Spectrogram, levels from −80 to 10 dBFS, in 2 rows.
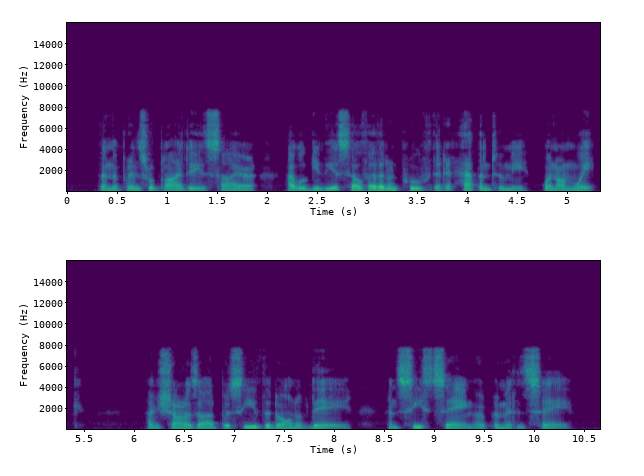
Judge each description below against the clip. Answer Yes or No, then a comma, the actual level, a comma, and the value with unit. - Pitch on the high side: No, very low, 80 Hz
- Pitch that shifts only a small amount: No, average, 3.8 semitones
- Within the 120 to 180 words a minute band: No, average, 195 wpm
